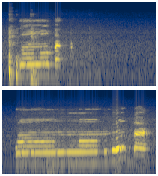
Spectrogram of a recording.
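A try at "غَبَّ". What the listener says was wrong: Tegas yang kurang. Tasdidnya kurang. Go. Di datar dulu aja, pelan dulu. Goba.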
